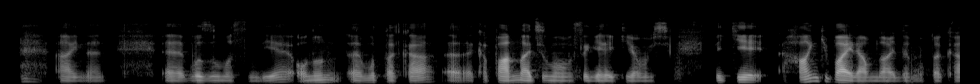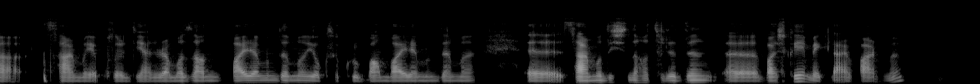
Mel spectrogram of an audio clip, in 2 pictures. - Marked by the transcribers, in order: inhale; tapping
- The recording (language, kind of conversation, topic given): Turkish, podcast, Bayramlarda mutlaka yapılan yemek hangisidir ve neden önemlidir?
